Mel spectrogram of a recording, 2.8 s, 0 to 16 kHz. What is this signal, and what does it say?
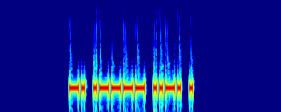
Morse code, heard as a keyed tone, about 40 wpm, 700 Hz. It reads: N1FE
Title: K1USN SST QSO Practice - 40wpm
